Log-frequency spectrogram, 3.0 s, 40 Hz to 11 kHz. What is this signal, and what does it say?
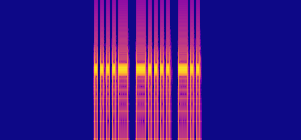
Morse code, heard as a keyed tone, about 43 wpm, 700 Hz. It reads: 46D
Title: Three Challenging Letter-Number Combinations 40wpm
